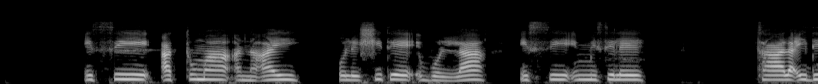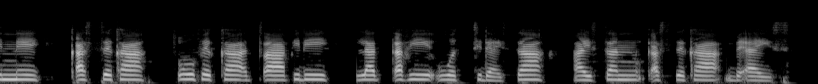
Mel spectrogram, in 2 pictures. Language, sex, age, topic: Gamo, female, 25-35, government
